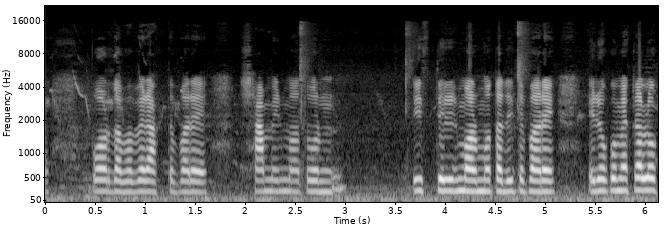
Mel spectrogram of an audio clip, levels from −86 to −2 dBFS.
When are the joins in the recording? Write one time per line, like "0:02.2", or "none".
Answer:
none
